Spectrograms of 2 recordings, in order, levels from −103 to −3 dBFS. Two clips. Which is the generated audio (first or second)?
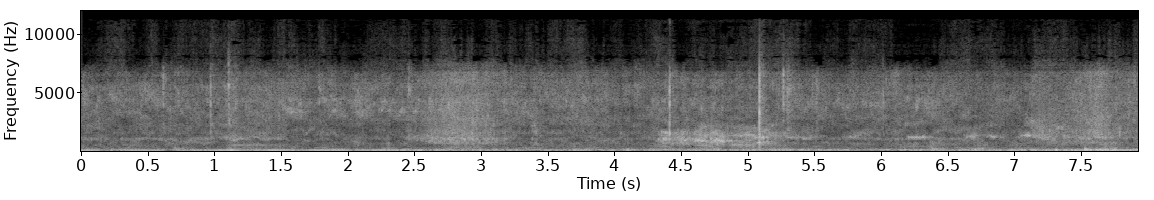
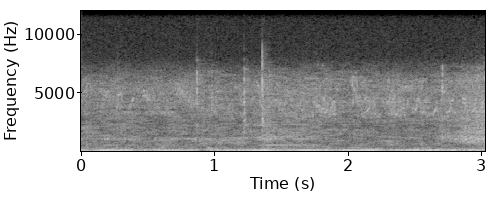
first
